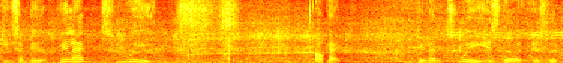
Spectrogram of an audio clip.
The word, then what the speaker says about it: Willem II: Okay, Willem II is the correct pronunciation.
